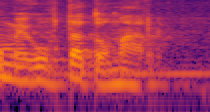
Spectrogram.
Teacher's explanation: tenemos un acento que se escucha como más fuerte que es el de tomar ya que no es una frase fonológica me gusta tomar y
